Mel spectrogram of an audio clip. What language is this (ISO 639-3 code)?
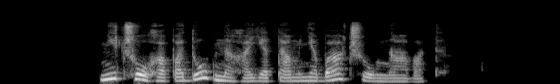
bel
